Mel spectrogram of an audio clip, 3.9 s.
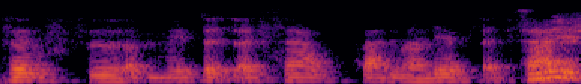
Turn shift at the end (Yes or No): Yes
